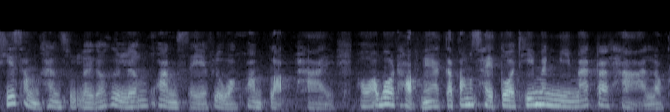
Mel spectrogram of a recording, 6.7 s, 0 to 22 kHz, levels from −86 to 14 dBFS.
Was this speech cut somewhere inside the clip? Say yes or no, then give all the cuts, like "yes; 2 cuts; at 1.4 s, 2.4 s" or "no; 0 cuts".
yes; 1 cut; at 3.5 s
